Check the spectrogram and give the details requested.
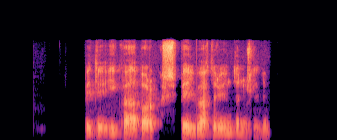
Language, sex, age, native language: Icelandic, male, 50-59, Icelandic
